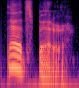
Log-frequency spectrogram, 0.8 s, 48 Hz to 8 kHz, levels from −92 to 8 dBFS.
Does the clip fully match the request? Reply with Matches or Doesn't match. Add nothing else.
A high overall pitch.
Doesn't match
